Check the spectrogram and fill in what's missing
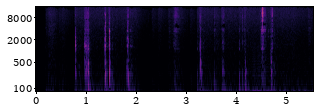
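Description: Fingertips tap the sides of a small hollow wooden box, then a hand taps its lid. The taps are short, dull, low-pitched knocks with almost no ring, coming in an uneven rhythm, and the later lid taps are louder.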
